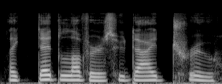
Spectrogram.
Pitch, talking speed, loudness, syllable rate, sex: 195 Hz, 160 wpm, -19 LUFS, 3.9 syllables/s, female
